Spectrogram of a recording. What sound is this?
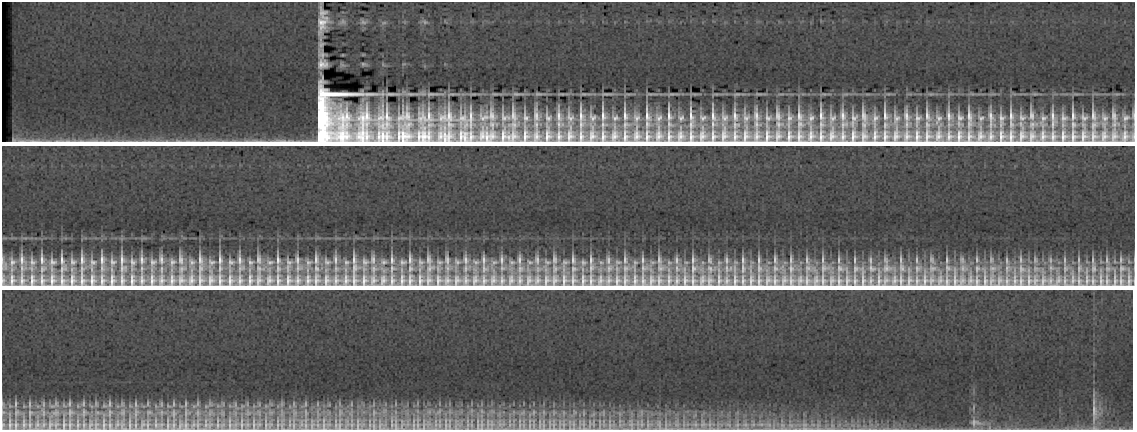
The Speeding Cup
A rocking cup heading into an infinity of microscopic sound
